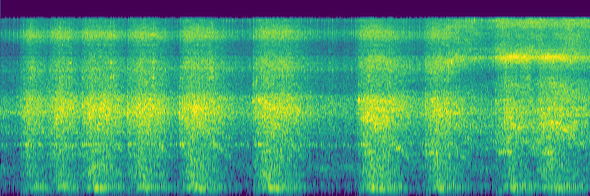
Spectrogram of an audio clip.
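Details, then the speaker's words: Honda Beat FI scooter upgraded with a Kaze piston: repeated hard throttle blips rising and falling cleanly with no knocks or rattles; healthy free-revving engine with lighter pull. "mantap nih nomor sekali ya tarikannya enteng lebih enteng"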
